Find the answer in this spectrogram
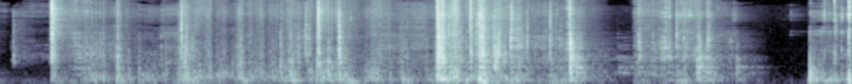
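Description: A clear plastic blister pack being torn off its cardboard backing card to free a die-cast toy car: a run of crinkling and cracking of stiff plastic, busiest about two seconds in.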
